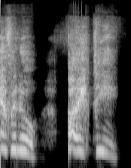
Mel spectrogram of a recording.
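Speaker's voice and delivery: high, loud exasperated order; mock scolding. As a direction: bark it at the child, half in jest. Uncle scolding child again.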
